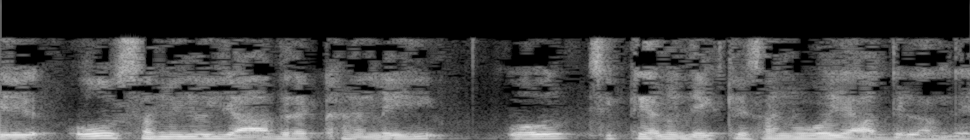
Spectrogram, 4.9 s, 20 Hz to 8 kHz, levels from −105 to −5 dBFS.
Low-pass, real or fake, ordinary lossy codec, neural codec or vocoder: 7.2 kHz; fake; MP3, 24 kbps; codec, 16 kHz, 2 kbps, FreqCodec, smaller model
